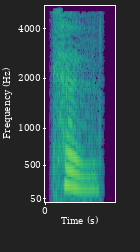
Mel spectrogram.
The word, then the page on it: Kurd: {kɜ:rd}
